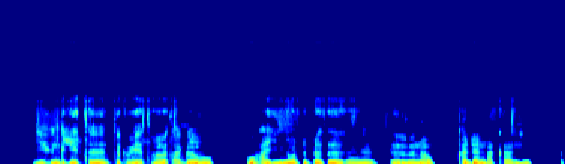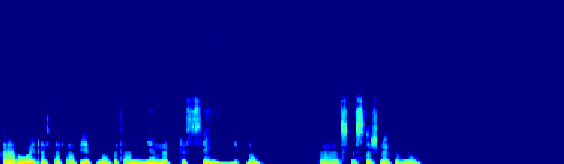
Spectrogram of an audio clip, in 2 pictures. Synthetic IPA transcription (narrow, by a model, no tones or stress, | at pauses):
jɪhɨŋɡɨd̪it̪ʰɨd̪ɨkʼbe̞t̪bəβət̪ʼaɡəβu | uɦajɛmːiwɔɾd̪ɨbːət̪ | hɨ̰βnəw | kʰəd̪ənakʰːaβa̰βḭ | t̪ʰəkʼəɾaɾβojɛt̪ʰəsəra̰bḛt̪nəwbət̪ʼamjɛmːiaməɾd̪ɨsjɛ̰mːijɪt̪nəw | sɨd̪əsːa̰t͡ʃnəɡəɾnəw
